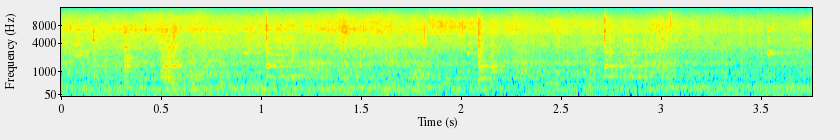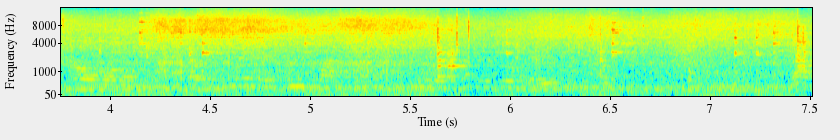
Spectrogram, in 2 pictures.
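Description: Slices of meat sizzling on a round tabletop Korean barbecue grill, a steady hiss, with a few clicks of metal tongs as the meat is turned and lifted.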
